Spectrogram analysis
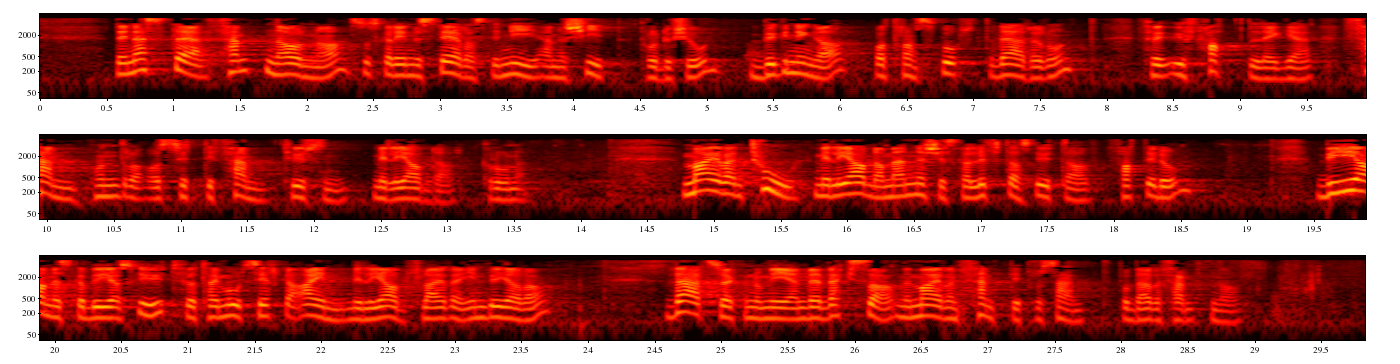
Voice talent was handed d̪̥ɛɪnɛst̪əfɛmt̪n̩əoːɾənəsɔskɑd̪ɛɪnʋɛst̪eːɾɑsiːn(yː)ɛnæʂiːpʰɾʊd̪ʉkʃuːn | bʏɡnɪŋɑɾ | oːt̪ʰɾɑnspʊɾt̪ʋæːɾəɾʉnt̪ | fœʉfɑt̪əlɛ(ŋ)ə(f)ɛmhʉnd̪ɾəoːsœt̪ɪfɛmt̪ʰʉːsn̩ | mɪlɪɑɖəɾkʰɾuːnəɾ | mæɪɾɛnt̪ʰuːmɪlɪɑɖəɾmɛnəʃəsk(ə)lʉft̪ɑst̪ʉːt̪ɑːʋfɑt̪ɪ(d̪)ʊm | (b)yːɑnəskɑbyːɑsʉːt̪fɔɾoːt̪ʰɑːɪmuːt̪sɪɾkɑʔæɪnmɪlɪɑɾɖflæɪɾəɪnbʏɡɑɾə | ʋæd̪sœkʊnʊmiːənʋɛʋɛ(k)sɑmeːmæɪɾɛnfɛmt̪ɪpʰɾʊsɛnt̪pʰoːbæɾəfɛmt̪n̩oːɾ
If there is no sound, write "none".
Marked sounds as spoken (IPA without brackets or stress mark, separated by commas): yː, ɡ, f, ɑ, d̪, b, k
